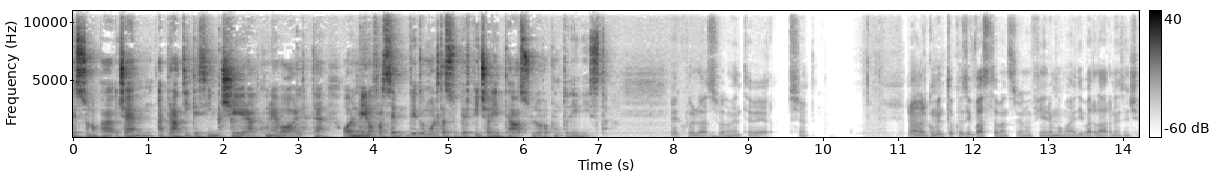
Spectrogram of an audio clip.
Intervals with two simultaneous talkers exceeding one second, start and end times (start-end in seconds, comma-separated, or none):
none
